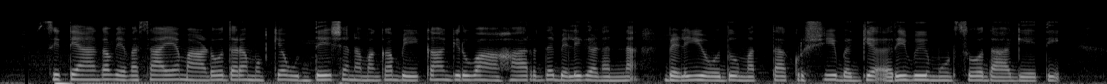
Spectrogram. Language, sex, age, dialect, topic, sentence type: Kannada, female, 18-24, Dharwad Kannada, agriculture, statement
